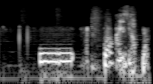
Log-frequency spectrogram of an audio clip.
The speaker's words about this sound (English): All right. Let's make the phone call on War of the Roses on KDWB. Find out what happens.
